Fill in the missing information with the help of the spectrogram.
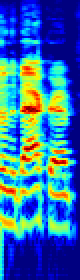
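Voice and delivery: ordinary talk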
